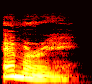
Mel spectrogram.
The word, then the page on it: emery: British English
